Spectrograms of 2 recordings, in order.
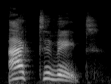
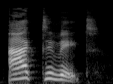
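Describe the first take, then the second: Both takes have the same delivery.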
